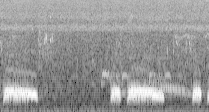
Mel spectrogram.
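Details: Decoy-luring session for a spotted dove rival on the ground: two long, mellow low coos separated by a pause, short clipped notes after each, and faint background hiss.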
